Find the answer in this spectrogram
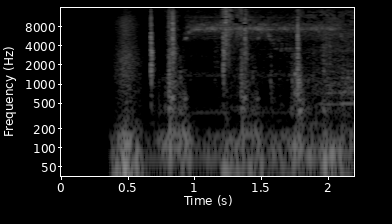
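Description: Logo-animation sound effect: after a moment of dead silence it starts suddenly with a low thump, then a mechanical sliding whir broken by a few sharp clicks, with a thin high whine in its second half.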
